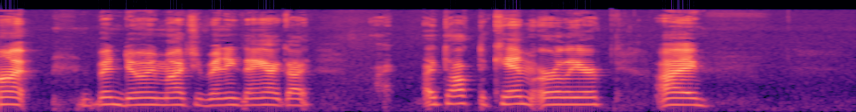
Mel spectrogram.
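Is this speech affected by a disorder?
Yes: brain injury; memory problems.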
